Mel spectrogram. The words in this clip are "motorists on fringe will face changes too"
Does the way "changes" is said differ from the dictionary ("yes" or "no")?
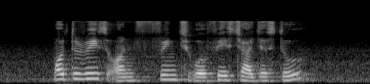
yes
